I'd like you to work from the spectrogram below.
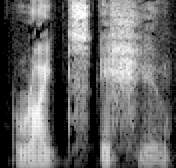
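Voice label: "rights issue", British English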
